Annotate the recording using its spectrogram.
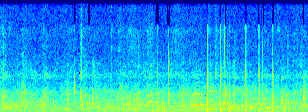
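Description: Footsteps scuff along a paved path outdoors.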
